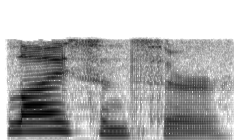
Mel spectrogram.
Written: licensor

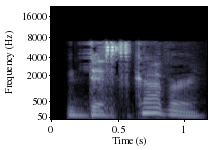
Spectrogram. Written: discovert

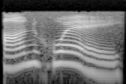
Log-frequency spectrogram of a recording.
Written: Anhwei

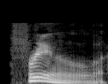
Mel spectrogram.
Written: frilled

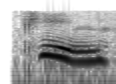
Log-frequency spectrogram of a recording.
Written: pein

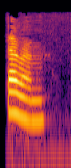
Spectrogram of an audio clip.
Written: ferrum

